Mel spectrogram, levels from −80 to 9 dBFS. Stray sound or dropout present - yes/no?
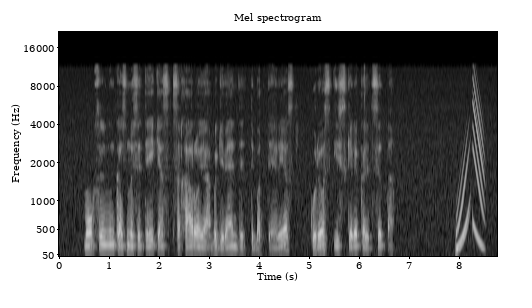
yes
